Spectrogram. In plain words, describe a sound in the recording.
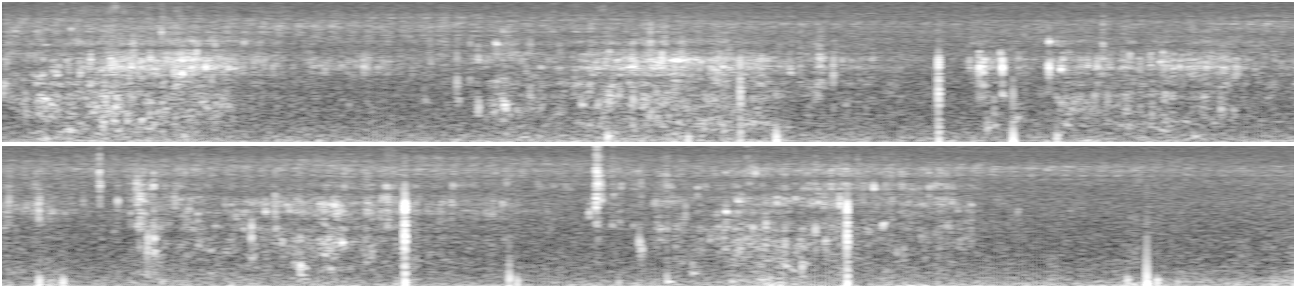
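Water laps and trickles against a boat's hull.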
